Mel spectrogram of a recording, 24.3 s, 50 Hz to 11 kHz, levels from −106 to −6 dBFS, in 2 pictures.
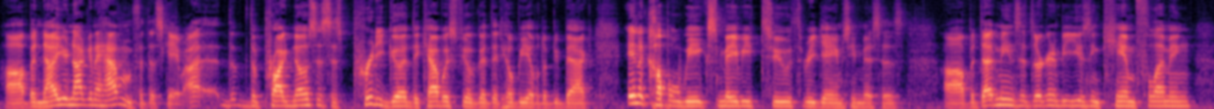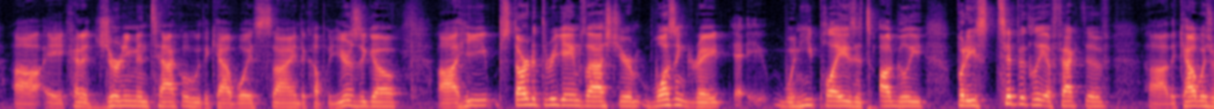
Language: English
